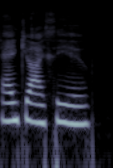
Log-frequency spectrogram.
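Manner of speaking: put-on, mock saucy podcaster-style voice. Thanking podcast listeners back, put-on saucy podcasting voice. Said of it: "I said that in my best podcasting voice".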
